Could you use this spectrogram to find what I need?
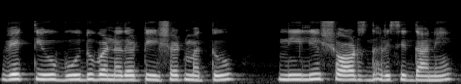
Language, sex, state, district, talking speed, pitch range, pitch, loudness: Kannada, female, Karnataka, Bidar, 115 wpm, 210-230 Hz, 220 Hz, -15 LUFS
